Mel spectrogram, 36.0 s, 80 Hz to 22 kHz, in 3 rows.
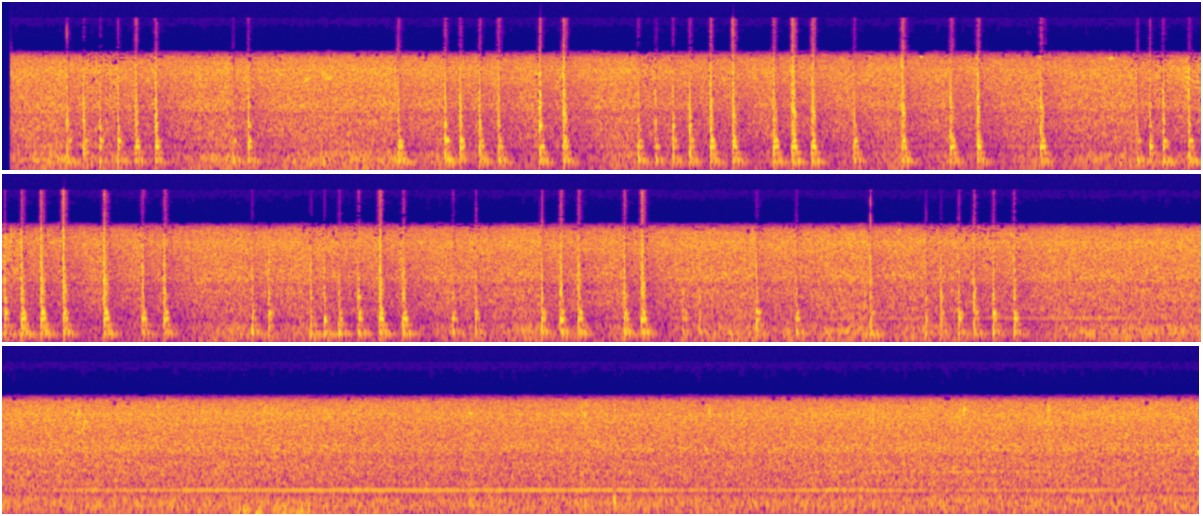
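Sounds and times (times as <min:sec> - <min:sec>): steady background hiss: 0:00.1 - 0:35.9
woodpecker pecking wood: 0:00.6 - 0:02.7, 0:03.9 - 0:10.6, 0:11.3 - 0:13.8, 0:14.5 - 0:22.3.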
